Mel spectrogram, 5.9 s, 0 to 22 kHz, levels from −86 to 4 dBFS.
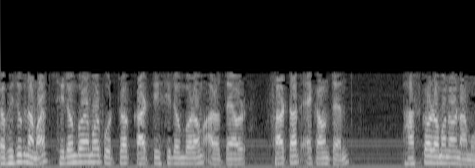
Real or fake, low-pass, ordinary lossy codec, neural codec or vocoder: real; 3.6 kHz; none; none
